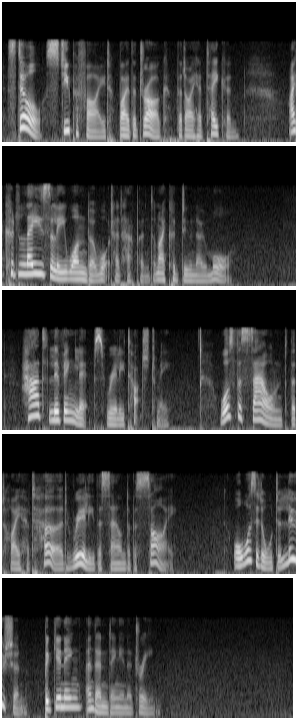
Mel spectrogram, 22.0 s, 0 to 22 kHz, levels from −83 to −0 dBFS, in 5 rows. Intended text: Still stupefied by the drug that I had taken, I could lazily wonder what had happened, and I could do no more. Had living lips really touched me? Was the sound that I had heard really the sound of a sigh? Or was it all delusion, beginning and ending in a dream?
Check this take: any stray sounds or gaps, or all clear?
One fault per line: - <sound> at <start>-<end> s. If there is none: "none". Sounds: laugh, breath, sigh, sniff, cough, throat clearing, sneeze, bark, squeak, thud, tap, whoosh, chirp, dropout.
none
